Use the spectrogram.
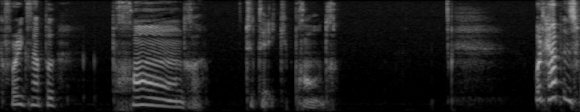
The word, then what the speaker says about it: prends: So it will be, you will write like prends, but you pronounce it like prend.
